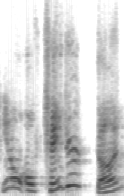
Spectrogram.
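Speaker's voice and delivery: high, breezy self-congratulation; cocky new dad. Retold or imitated. New dad bragging to his friends about day one, high and cocky. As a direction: boast like you've got fatherhood figured out.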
